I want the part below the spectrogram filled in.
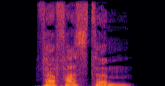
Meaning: strong dative masculine/neuter singular of verfasst
- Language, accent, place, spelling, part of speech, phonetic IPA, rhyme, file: German, Germany, Berlin, verfasstem, adjective, [fɛɐ̯ˈfastəm], -astəm, De-verfasstem.ogg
